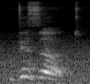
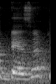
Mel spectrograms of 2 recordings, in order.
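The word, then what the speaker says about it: dessert: Pronunciation सीखो, डिज़र्ट। इसको डेजर्ट नहीं बोलना, इट्स डिज़र्ट।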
